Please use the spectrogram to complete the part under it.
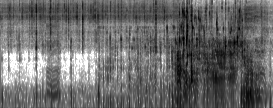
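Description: Water swirls and bubbles, heard muffled from underwater.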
